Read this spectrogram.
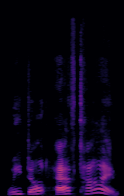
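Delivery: slow, high and loud urging; urgent. Acted. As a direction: press them to hurry. Friend urges hurry.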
